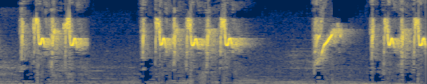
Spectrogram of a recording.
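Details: High, rapid twittering from a sunbird known as kolibri ninja, played as a lure to attract birds: three chattering bursts and one rising whistled sweep, with short gaps between phrases.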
